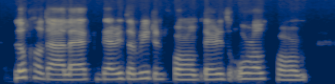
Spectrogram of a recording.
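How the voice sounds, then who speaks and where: A woman with a Bengali accent speaks at a moderate pace in a dark, mellow tone. The sound is dry with no echo, and the background is quiet. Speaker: community language teacher; teacher sharing classroom experience. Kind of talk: workshop discussion. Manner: halting. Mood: calm, reflective. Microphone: video call.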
